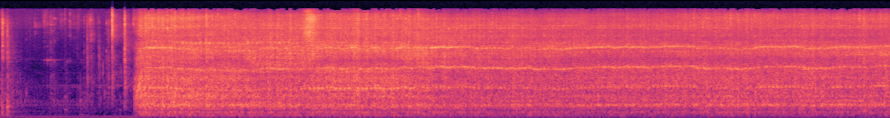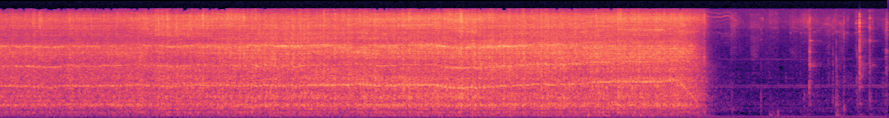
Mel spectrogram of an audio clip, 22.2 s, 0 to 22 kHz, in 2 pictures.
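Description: Breville Barista Express's built-in conical burr grinder grinding an 18 g dose into the portafilter. It starts about two seconds in and stops abruptly near the end, with a steady high-pitched whine over the grinding noise that rises a little just before it stops; the owner thinks the high pitch is normal.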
